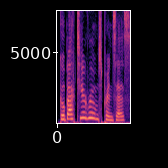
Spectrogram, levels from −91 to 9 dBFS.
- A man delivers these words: No, female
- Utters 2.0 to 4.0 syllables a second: No, 5.1 syllables/s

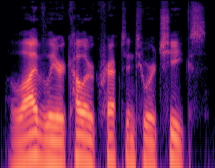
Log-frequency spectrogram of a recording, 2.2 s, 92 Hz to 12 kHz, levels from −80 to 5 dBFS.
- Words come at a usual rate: Yes, average, 195 wpm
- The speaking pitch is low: Yes, low, 105 Hz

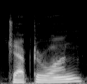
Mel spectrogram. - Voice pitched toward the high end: No, low, 115 Hz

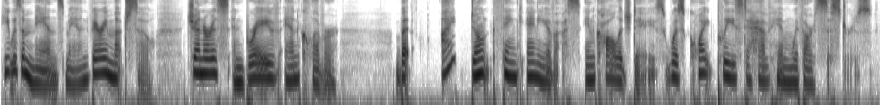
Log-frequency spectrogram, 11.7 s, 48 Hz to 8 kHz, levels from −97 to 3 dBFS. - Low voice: No, medium, 180 Hz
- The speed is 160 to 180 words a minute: Yes, average, 165 wpm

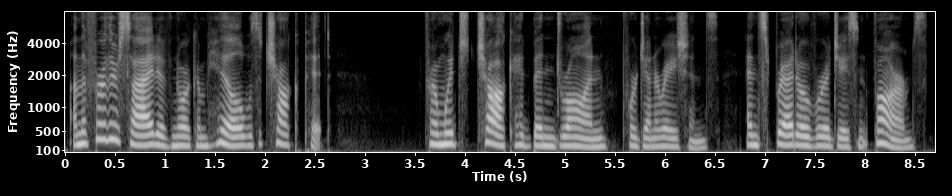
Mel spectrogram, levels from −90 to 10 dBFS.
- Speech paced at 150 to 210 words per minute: Yes, average, 165 wpm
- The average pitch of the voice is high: Yes, high, 200 Hz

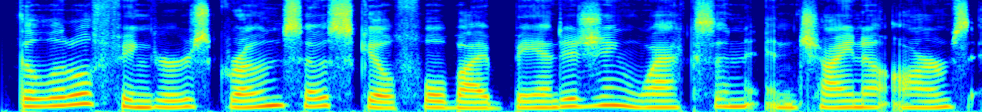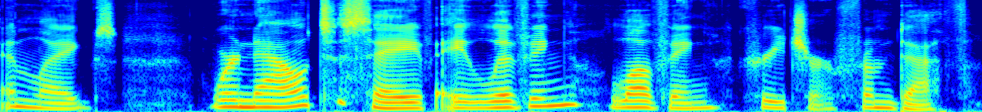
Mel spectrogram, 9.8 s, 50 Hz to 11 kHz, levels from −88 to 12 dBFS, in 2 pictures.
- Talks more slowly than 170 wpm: Yes, average, 145 wpm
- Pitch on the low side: No, high, 195 Hz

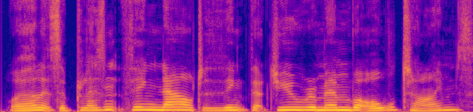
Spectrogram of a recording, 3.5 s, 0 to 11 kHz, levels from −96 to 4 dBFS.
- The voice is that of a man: No, female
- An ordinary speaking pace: No, fast, 220 wpm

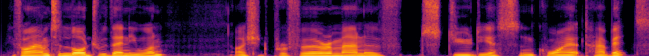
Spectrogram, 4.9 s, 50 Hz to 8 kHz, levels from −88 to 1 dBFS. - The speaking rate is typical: No, fast, 210 wpm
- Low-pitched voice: No, medium, 155 Hz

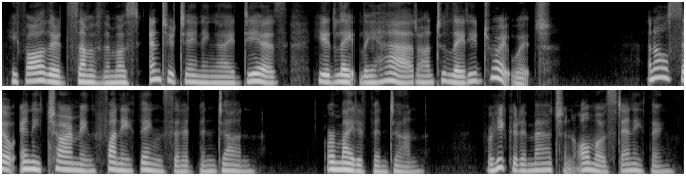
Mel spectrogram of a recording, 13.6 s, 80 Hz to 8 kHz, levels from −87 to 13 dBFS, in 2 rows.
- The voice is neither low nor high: Yes, medium, 180 Hz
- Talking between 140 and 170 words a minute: Yes, average, 160 wpm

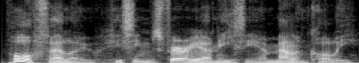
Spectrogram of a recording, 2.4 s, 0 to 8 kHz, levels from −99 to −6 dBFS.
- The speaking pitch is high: No, low, 120 Hz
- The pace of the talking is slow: No, average, 200 wpm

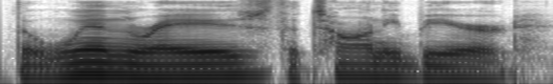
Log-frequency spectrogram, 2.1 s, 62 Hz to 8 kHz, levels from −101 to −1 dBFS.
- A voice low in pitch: Yes, very low, 95 Hz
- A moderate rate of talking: Yes, average, 175 wpm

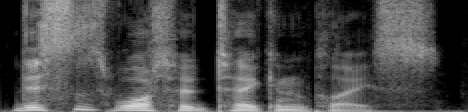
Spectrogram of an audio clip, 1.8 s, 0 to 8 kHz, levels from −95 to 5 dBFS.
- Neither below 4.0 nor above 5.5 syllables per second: Yes, 5.1 syllables/s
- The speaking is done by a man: Yes, male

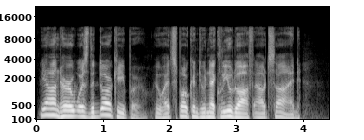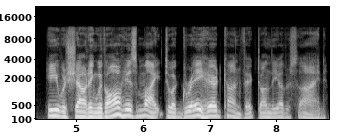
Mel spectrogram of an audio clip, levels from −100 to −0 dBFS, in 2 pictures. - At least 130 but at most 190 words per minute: Yes, average, 175 wpm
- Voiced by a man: Yes, male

